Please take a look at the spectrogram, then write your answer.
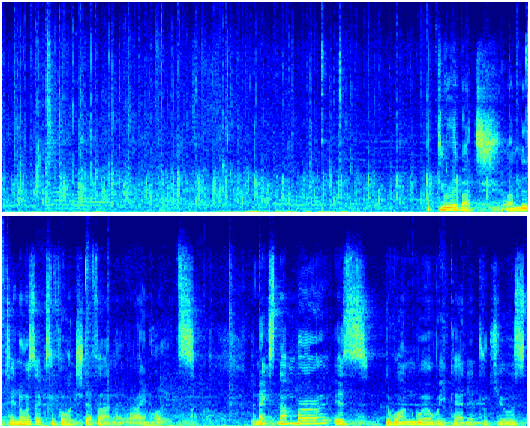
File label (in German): Ansage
